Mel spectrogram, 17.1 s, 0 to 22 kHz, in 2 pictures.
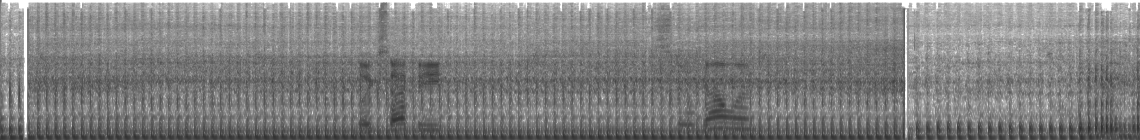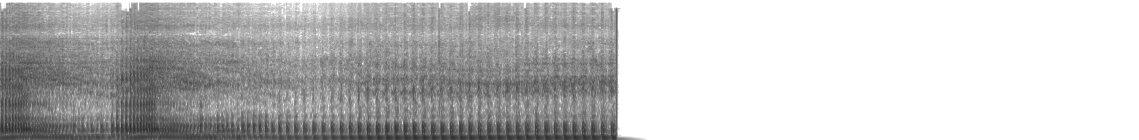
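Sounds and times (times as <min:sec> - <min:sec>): motorcycle engine idling and revving: 0:00.0 - 0:13.2.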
